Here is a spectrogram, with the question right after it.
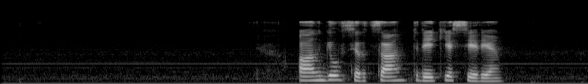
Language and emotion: Russian, neutral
